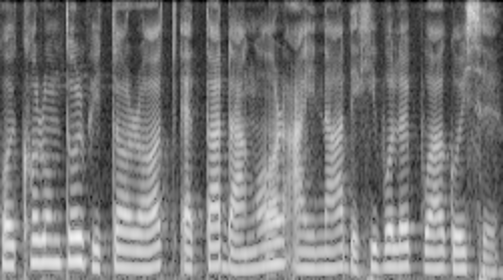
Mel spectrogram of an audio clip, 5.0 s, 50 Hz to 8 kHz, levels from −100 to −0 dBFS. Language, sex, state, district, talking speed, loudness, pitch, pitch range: Assamese, female, Assam, Kamrup Metropolitan, 105 wpm, -16 LUFS, 190 Hz, 180-205 Hz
